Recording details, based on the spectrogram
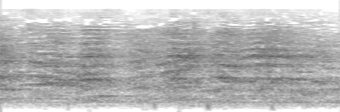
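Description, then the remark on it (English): A large crowd at a town hall meeting chants together, apparently "tax the rich", in a dense wash of voices, swelling and dipping in a loose repeated rhythm, with no single speaker standing out. “Chanting tax the rich, I guess. So again, you can see the crowd.”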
